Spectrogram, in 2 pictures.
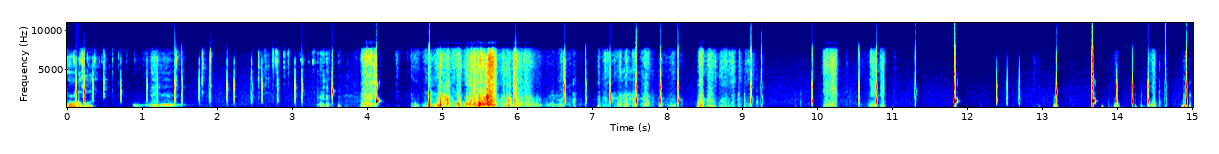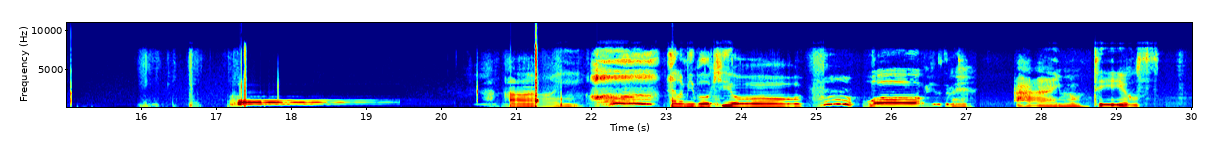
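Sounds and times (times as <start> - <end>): typing taps and clicks: 0.0 - 3.3, 12.4 - 12.8
rustling noise: 3.3 - 9.3, 10.0 - 11.1, 15.9 - 17.3.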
